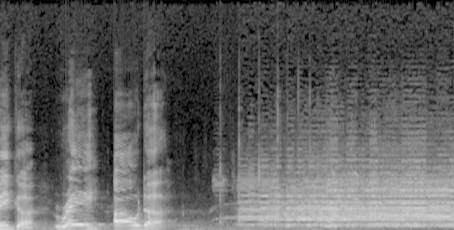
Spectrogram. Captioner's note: applause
